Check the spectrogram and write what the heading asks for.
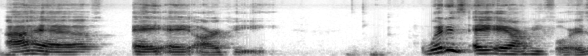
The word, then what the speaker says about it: AARP: I know, but it's AARP. AARP? WARP? It ain't no WARP. It's a double A.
